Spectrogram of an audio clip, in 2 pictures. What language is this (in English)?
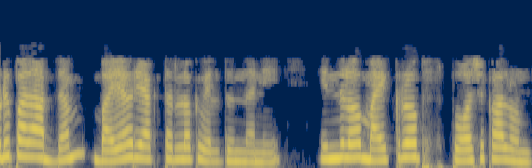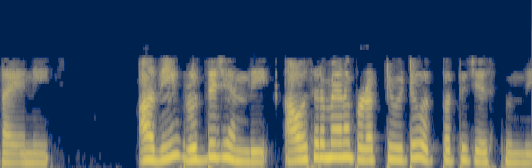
Telugu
